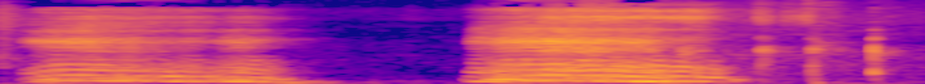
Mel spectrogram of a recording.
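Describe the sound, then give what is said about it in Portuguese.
A person's voice imitates a monkey growling in two rough, throaty bursts, each about a second long, separated by a short pause and followed by a few breathy clicks, fairly loud. “E aí ele começou, eu juro, parece mentira, mas eu juro, ele começou a rosnar. Ele começou a fazer um barulho que era assim, ó.”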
